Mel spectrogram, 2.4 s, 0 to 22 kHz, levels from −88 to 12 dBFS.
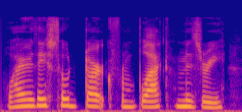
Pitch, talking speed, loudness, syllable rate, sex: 210 Hz, 200 wpm, -15 LUFS, 5.1 syllables/s, female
